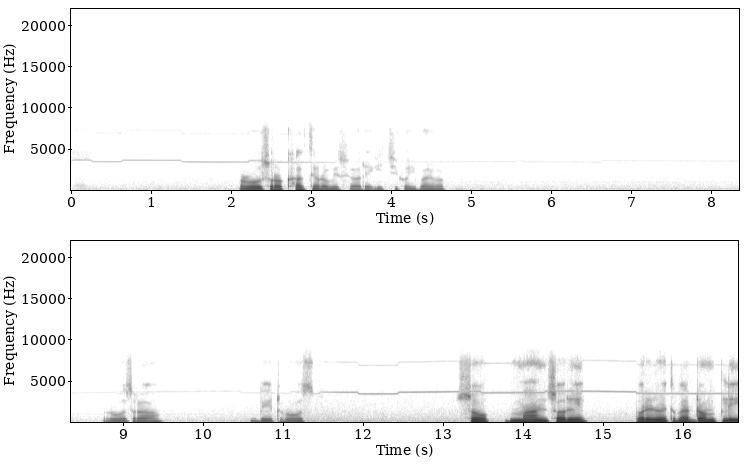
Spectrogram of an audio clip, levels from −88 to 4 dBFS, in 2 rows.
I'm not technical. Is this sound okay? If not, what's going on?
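No. A faint, high whistle sits under the speech for the whole clip, around 3.4 to 3.8 kHz. This is a switching supply whistle. A power supply in the equipment is buzzing at a pitch you can hear. Its pitch wanders a little within that range.

From 2.45 to 4.75 s there is automatic gain rising. Around 3 s the speaker seems to move away, and the voice drops. The system then turns its volume up slowly. Voice and background grow louder together over about two seconds.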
